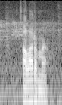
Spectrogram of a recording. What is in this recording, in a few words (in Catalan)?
"alarma", Catalan; (f) alarm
